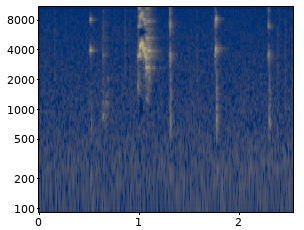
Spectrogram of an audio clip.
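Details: A loud, squeaky chirp from caged rosy-faced lovebirds is followed by four shorter sharp chirps spaced about half a second apart; five birds live in the window-side cage.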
